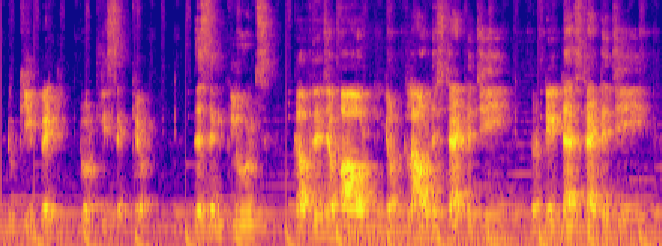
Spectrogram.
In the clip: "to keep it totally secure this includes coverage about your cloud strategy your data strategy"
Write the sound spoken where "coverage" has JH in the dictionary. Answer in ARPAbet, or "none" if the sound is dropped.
JH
